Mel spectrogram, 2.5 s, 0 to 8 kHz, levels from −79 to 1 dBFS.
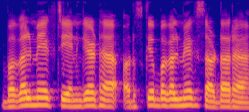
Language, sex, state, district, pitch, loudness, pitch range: Hindi, male, Jharkhand, Garhwa, 170 Hz, -14 LUFS, 155-185 Hz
